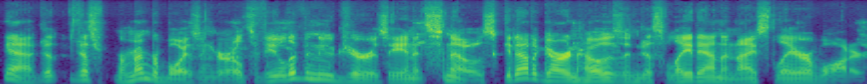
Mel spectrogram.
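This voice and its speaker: A man's voice: lowish voice, big pitch swings, brisk, bright, forceful tone, no room sound. A man co-hosting a casual livestream, trading dry jokes and explaining things at length. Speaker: livestream co-host. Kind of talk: casual chat.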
